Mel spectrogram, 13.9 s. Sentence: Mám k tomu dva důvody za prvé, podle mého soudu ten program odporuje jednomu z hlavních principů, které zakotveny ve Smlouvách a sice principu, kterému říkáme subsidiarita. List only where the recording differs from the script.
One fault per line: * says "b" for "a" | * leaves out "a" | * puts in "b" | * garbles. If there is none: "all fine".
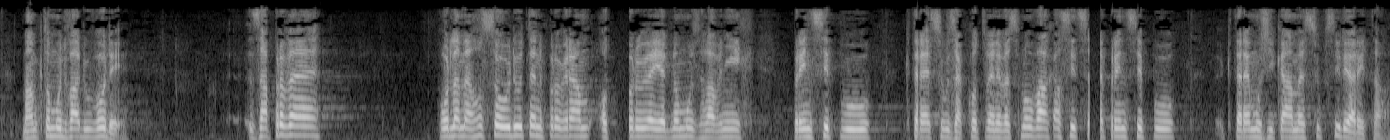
* puts in "jsou"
